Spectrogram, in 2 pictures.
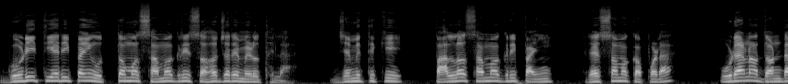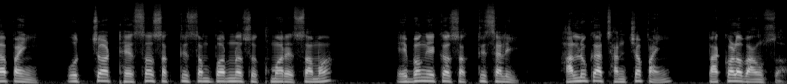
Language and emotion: Odia, neutral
